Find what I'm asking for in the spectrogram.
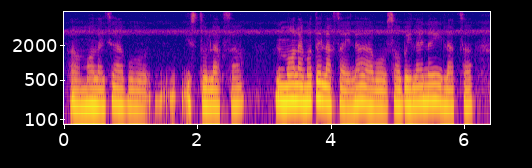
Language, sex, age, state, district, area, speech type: Nepali, female, 30-45, West Bengal, Kalimpong, rural, spontaneous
